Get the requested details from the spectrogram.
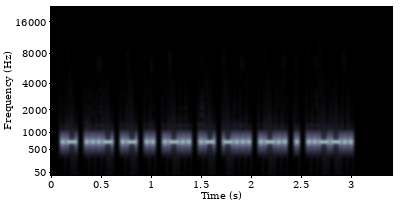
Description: Morse code, heard as a keyed tone, about 40 wpm, 700 Hz. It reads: AVAILABLE?
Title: Sentences from Top 1000 Words - Review Part 3 - 40wpm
